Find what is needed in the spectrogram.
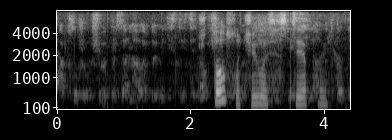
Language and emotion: Russian, sad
